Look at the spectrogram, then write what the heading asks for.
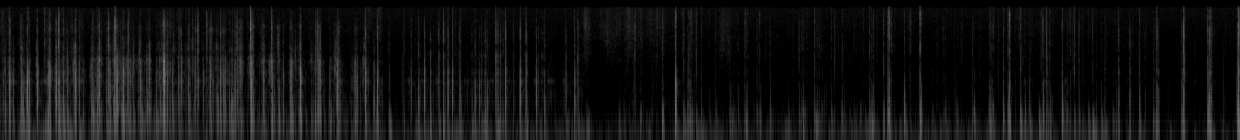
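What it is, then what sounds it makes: Plastic acupuncture model figure. Long nails tap and scratch the back, shoulders and chest of a hollow white plastic acupuncture model figure held close to the mic. The first three seconds are a dense, low, scratchy rustle, which gives way to quieter, sparser runs of rapid, sharp taps. Each tap is a short, dry click that dies away almost instantly.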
